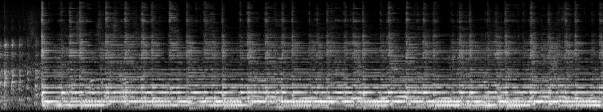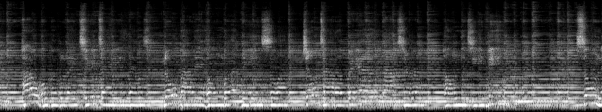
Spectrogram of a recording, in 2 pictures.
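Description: Acoustic guitar strummed steadily in a repeating chord pattern, starting about a second in after a short laugh.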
